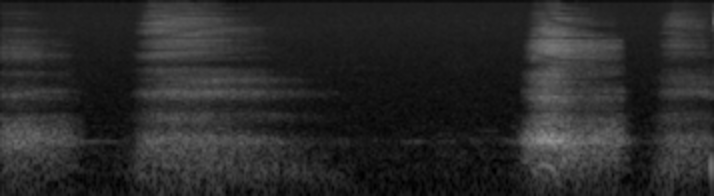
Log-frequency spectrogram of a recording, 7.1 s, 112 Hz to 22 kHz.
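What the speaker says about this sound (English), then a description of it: "Let's take 2 more breaths." Slow, deep breaths during a yoga flexibility practice, two long audible inhale and exhale cycles with airy rushing tones, close and quiet, with no talking.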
